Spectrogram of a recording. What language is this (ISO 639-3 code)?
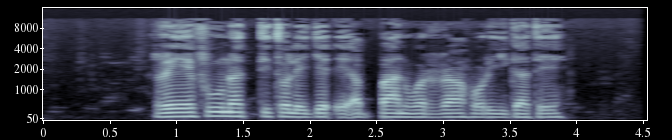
orm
